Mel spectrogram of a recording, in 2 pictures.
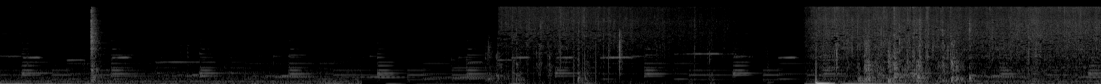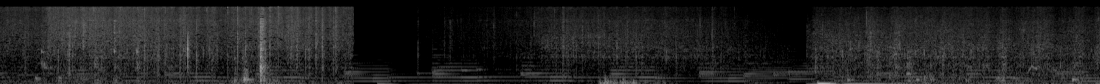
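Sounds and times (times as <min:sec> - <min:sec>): plinking background music: 0:00.0 - 0:22.0
onions sizzling in a frying pan: 0:05.0 - 0:22.0.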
